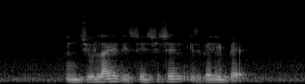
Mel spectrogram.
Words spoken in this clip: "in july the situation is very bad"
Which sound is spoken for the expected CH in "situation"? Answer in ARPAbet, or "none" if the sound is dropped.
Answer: S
